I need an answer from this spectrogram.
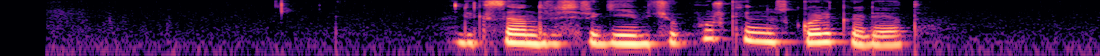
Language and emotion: Russian, neutral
